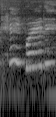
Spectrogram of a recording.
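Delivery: really high voice, pitched way up top. Retelling dad's first phone call, imitating a really high-pitched voice. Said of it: "there was this really high pitched voice".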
